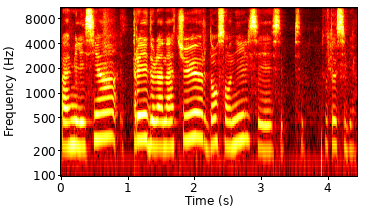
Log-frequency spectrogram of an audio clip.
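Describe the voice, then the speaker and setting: A woman's fairly high voice at a very slow pace. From French Polynesia. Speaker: actress. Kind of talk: interview answer.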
